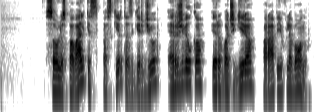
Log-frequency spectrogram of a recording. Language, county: Lithuanian, Vilnius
